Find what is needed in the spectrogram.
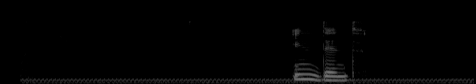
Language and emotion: Russian, neutral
